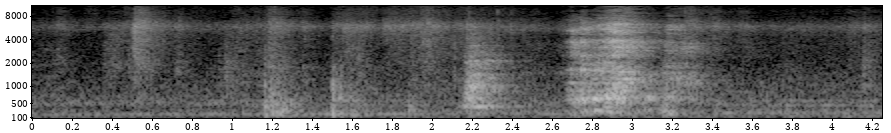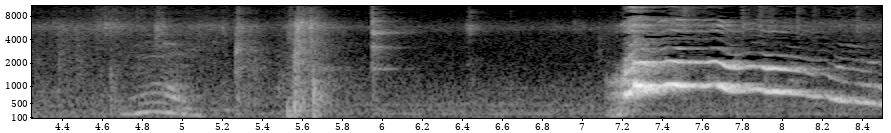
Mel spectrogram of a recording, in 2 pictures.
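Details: A small pet Poodle being playfully teased indoors gives a single loud, rising-then-falling harmonic yelp near the end, after mostly quiet stretches with soft scattered noises and a person speaking.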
